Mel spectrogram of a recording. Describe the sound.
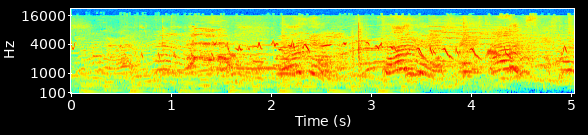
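Children shouting and playing in the distance: a busy tangle of high, lively voices calling over one another nonstop, with a low, regular pulsing tone beneath for most of it.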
